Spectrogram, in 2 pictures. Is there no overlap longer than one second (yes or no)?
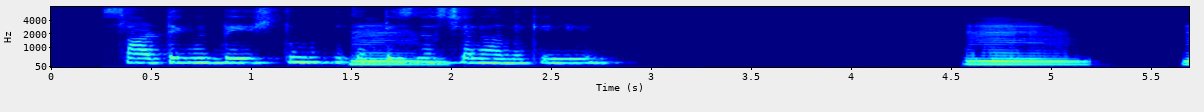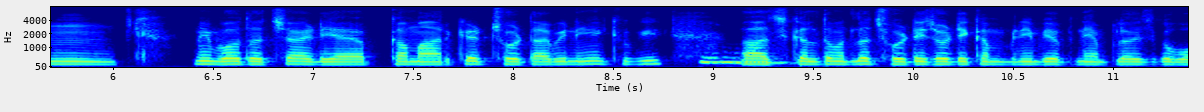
yes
